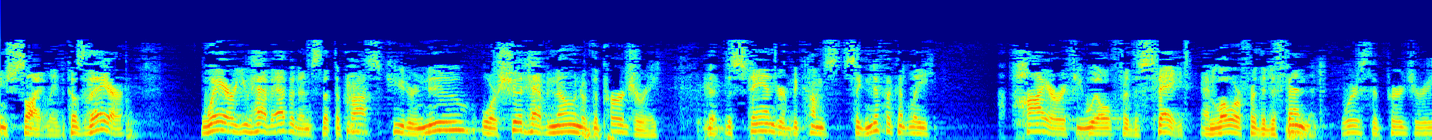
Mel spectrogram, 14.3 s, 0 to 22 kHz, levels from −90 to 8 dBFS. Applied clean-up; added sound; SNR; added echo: neural mask model RNNoise.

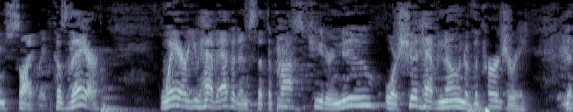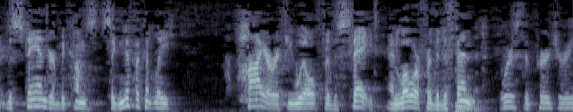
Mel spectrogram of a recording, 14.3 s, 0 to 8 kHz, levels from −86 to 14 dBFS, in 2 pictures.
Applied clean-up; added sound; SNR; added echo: classical method log-MMSE.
